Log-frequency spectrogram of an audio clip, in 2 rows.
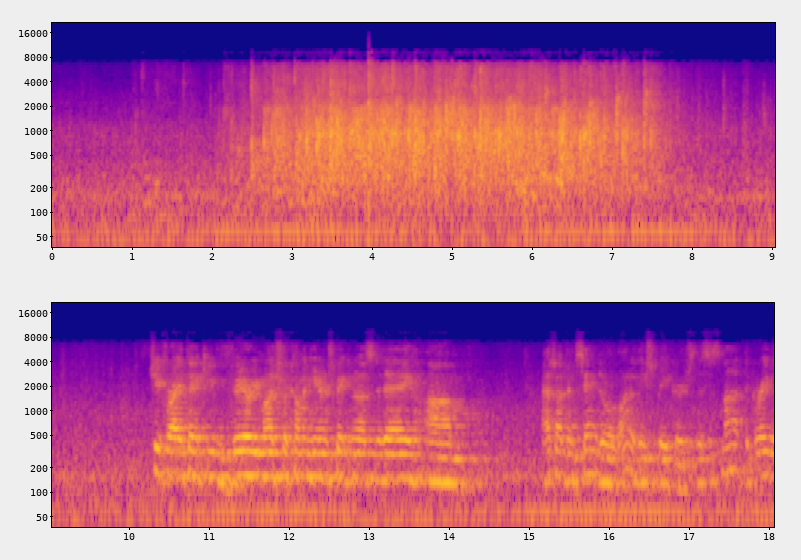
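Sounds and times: audience applauding: 0:02.0 - 0:08.0.

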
